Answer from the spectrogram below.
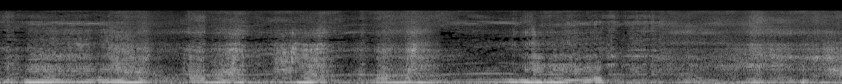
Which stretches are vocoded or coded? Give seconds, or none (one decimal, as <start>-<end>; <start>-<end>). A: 1.1-1.8; 3.8-4.4; 6.6-8.4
